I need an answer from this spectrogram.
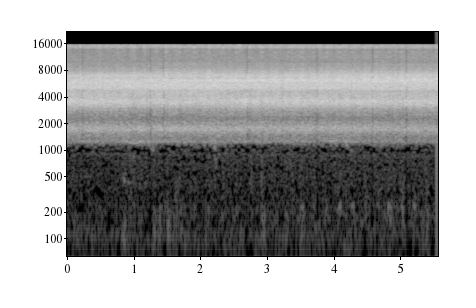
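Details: Loud forest cicada call made by the males: an intense, even, sizzling drone, high and continuous, with a slight pulsing texture and no pauses.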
